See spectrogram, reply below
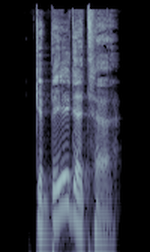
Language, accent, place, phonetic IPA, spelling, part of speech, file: German, Germany, Berlin, [ɡəˈbɪldətə], gebildete, adjective, De-gebildete.ogg
- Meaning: inflection of gebildet: 1. strong/mixed nominative/accusative feminine singular 2. strong nominative/accusative plural 3. weak nominative all-gender singular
